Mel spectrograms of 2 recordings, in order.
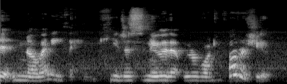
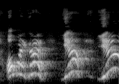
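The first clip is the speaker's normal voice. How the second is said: much higher, squealed mock excitement; excited realization; much faster than usual. Imitating mom as the news clicks, excited realization. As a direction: imitate mom suddenly getting it, pitched way up. Acts mom's delayed happy reaction.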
